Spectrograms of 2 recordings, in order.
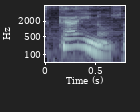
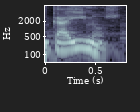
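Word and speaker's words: kainos (καινός): Y la palabra es kainos, algunos lo pronuncian caínos, en griego,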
